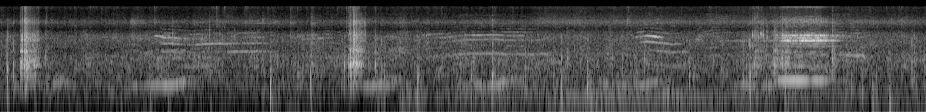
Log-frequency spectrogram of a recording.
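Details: Two street kittens being fed, their thin high meows rising and falling as short harmonic calls every second or two, with a few sharp clicks and faint background noise.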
